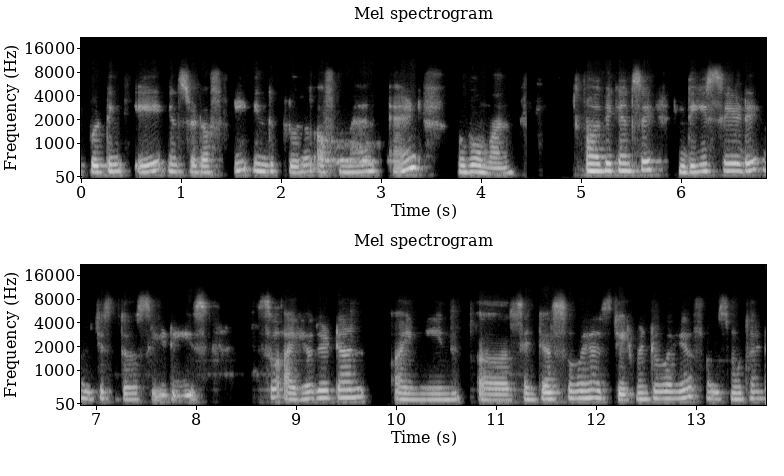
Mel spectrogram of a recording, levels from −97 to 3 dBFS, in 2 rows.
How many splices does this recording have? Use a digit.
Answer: 1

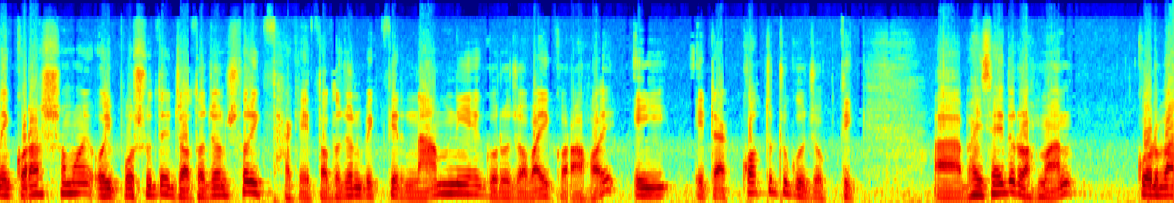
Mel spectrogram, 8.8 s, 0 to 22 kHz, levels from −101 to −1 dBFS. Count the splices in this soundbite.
0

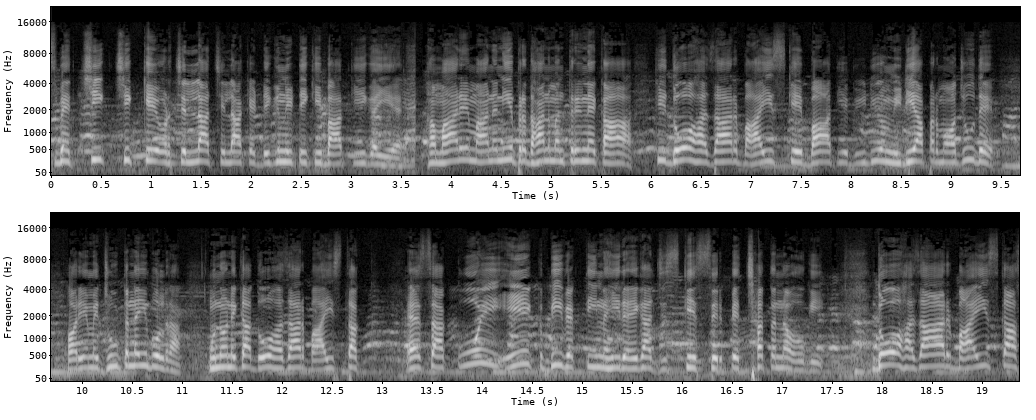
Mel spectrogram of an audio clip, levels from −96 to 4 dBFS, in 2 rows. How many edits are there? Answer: 1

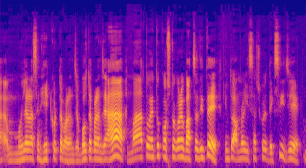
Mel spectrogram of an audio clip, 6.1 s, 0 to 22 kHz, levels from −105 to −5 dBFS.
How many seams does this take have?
0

